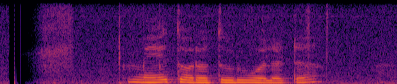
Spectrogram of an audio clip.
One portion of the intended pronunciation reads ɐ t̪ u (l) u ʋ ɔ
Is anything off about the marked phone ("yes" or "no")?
yes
